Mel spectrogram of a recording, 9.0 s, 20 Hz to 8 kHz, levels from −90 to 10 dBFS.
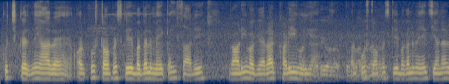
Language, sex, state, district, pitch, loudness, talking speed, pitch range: Hindi, male, Uttar Pradesh, Jalaun, 150 Hz, -19 LUFS, 165 wpm, 145-160 Hz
